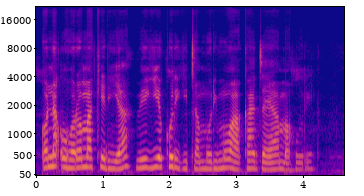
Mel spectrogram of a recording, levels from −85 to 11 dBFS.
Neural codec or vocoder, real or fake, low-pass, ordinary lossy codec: codec, 44.1 kHz, 7.8 kbps, DAC; fake; none; none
